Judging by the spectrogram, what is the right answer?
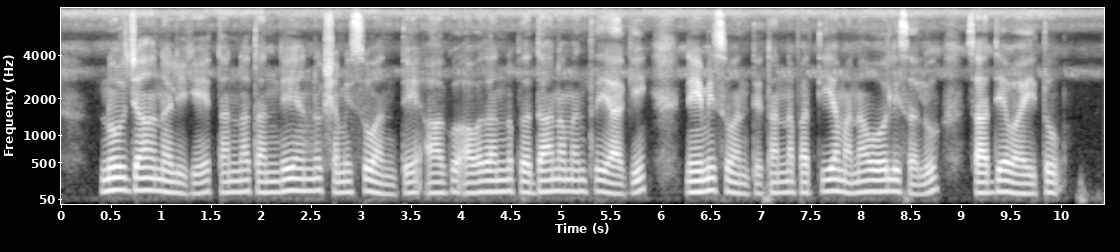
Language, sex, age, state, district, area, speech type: Kannada, male, 18-30, Karnataka, Shimoga, rural, read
